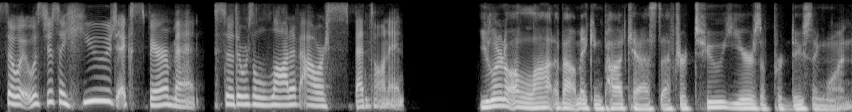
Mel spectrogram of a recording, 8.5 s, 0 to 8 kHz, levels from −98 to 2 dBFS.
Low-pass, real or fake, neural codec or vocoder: 7.2 kHz; real; none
